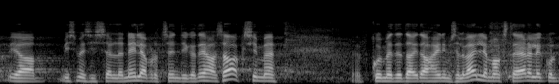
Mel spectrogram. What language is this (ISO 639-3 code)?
est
